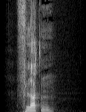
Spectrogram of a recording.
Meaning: plural of Flotte
- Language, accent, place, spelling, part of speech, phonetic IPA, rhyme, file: German, Germany, Berlin, Flotten, noun, [ˈflɔtn̩], -ɔtn̩, De-Flotten.ogg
